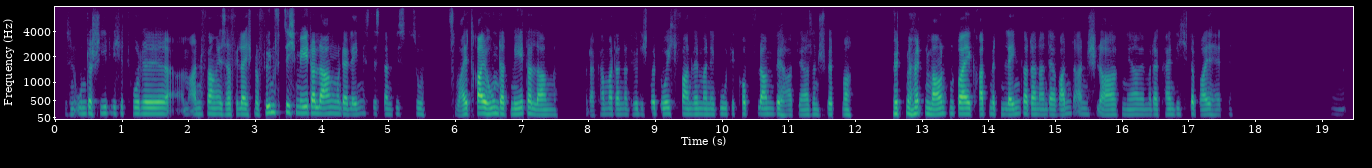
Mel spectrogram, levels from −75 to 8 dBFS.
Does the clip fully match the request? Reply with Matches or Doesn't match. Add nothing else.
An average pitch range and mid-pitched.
Doesn't match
